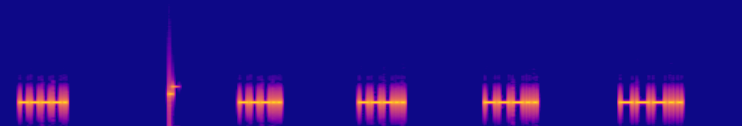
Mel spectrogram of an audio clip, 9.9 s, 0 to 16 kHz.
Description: Morse code, heard as a keyed tone, about 30 wpm, spaced as for 7 wpm, 700 Hz. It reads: 9 8888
